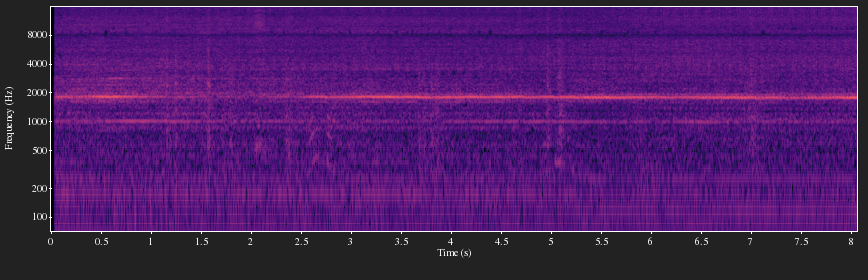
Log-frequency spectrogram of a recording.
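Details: Car engine at idle: faint, uneven knocking about three to four times a second over engine hum; mechanic traced the noise to AC compressor and alternator (generator) bearings. Finding: worn AC compressor and alternator bearings.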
